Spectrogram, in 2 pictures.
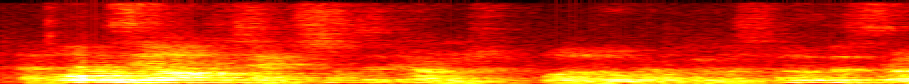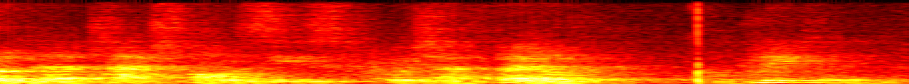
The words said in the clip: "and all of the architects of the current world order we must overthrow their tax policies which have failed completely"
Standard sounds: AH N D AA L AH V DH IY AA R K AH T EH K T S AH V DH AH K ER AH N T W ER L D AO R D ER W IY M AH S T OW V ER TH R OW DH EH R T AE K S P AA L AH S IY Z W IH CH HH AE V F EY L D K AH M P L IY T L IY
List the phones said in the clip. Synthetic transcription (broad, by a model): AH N AA L DH IY AA R K AH T EH K T S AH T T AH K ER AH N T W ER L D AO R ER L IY M AH S T OW V ER TH R OW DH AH R T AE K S P AA L AH S IY Z W IH CH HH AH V F EY L D K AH M P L IY T L IY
